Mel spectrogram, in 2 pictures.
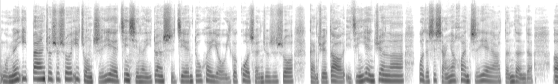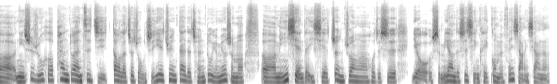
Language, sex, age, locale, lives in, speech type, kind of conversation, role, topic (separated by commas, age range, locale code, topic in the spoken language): Chinese, female, 55-59, zh-TW, United States, conversation, podcast, host, 遇到职业倦怠时，你会如何调整自己？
